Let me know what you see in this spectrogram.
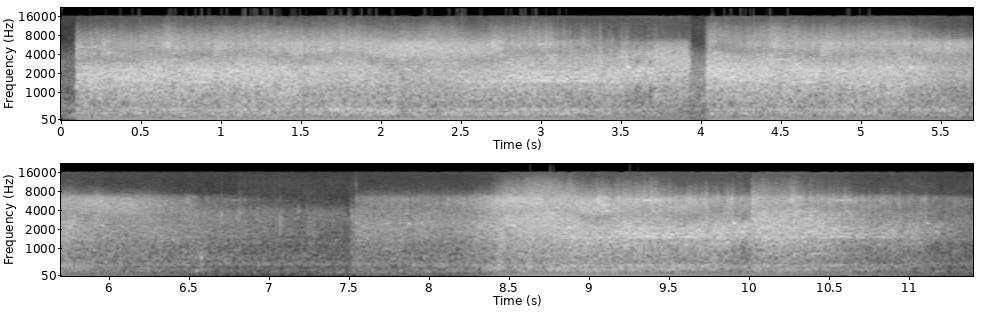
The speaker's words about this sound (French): Que la voiture a explosé.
